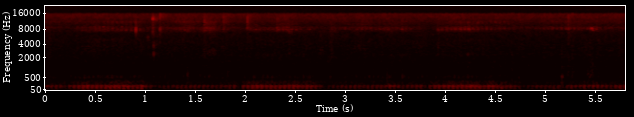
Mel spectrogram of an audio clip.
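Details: Eight-day-old Scottish Fold kittens: a steady, low rumbling purr runs in long pulsing stretches, dipping briefly near one, two and four seconds, with faint soft clicks above and no other clear sounds.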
